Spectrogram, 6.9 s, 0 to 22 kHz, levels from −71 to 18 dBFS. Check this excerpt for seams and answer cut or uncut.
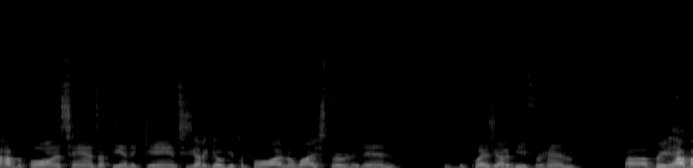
uncut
